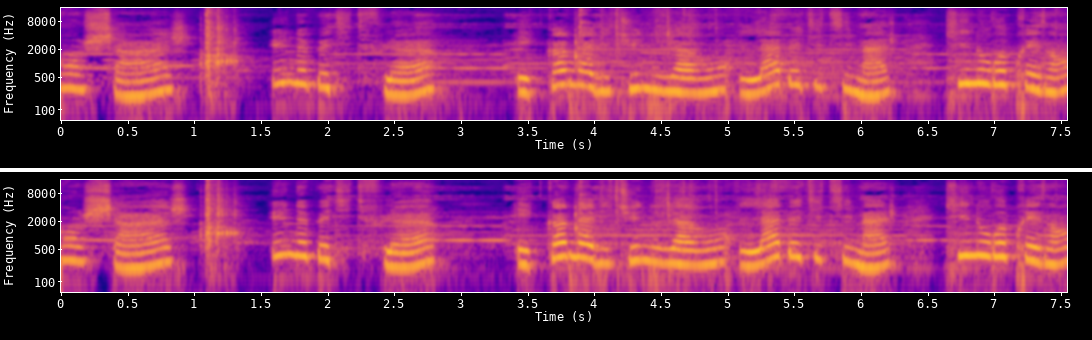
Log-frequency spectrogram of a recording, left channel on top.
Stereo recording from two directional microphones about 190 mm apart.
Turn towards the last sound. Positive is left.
turn(degrees=-25)  # may be behind; listen again after turning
